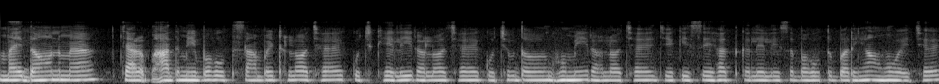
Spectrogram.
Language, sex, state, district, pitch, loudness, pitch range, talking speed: Angika, female, Bihar, Bhagalpur, 195 Hz, -16 LUFS, 195-200 Hz, 165 wpm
